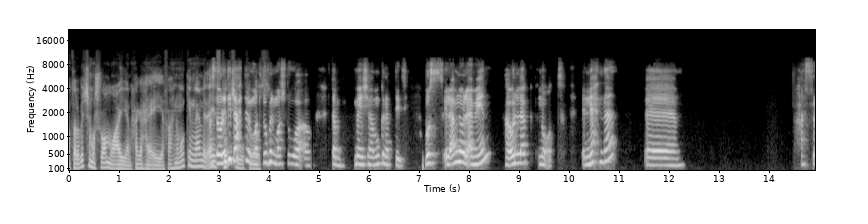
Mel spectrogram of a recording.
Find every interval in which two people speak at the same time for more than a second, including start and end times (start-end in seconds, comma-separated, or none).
2.8-4.1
